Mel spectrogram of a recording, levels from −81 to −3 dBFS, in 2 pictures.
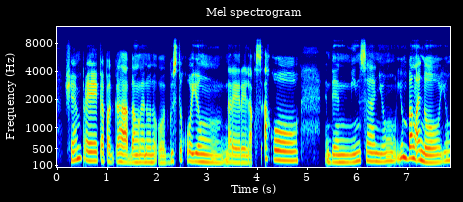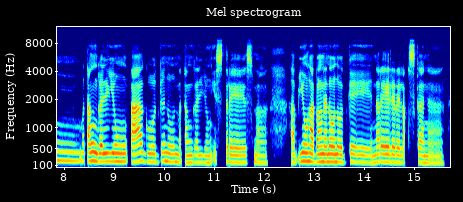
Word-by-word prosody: Siyempre 215 Hz, -2 st, +2 dB
kapagka 190 Hz, -2 st, +2 dB
habang 175 Hz, 0 st, -1 dB
nanonood, 175 Hz, -, -3 dB
gusto 200 Hz, +6 st, 0 dB
ko 210 Hz, -, -4 dB
yung 180 Hz, -3 st, 0 dB
nare-relax 165 Hz, -1 st, -2 dB
ako, 220 Hz, -4 st, +2 dB, 0.5 s
and 175 Hz, -, -5 dB
then 175 Hz, 0 st, 0 dB
minsan 200 Hz, +2 st, 0 dB
'yung 105 Hz, -, -3 dB
'yung 285 Hz, -1 st, +2 dB
bang 275 Hz, -3 st, +6 dB
ano, 175 Hz, -3 st, +3 dB
'yung 210 Hz, 0 st, -5 dB
matanggal 200 Hz, -1 st, +3 dB
'yung 195 Hz, -1 st, +1 dB
pagod 190 Hz, +1 st, +2 dB
ganun, 195 Hz, -2 st, -2 dB
matanggal 170 Hz, -1 st, -5 dB
yung 165 Hz, 0 st, -6 dB
stress 170 Hz, -1 st, -2 dB
ma 165 Hz, 0 st, -7 dB, 0.5 s
um, 175 Hz, -, -1 dB
yung 200 Hz, +1 st, +3 dB
habang 185 Hz, -1 st, +4 dB
nanonood 185 Hz, -2 st, +2 dB
ka 190 Hz, -, -5 dB
eh, 175 Hz, -2 st, -3 dB
nare-relax 180 Hz, 0 st, 0 dB
ka 170 Hz, -1 st, -2 dB
na 80 Hz, -, -6 dB
185 Hz, 130 wpm, -23 LUFS, 170-200 Hz, 0.5 s, bang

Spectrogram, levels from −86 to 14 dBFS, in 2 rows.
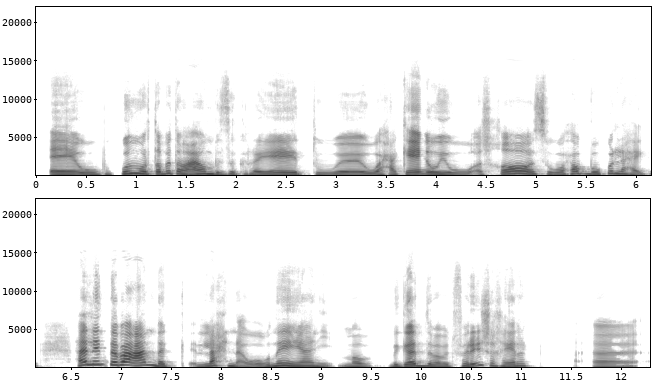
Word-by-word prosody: آآ 200 Hz, -1 st, +2 dB
وبتكون 200 Hz, -, -1 dB
مرتبطة 285 Hz, +1 st, 0 dB
معاهم 255 Hz, +4 st, +3 dB
بذكريات 215 Hz, 0 st, -1 dB
و 180 Hz, -1 st, -7 dB, 0.3 s
وحكاوي 225 Hz, +6 st, 0 dB
وأشخاص 240 Hz, -, -1 dB
وحُب 245 Hz, +6 st, -4 dB
وكلّ 275 Hz, +5 st, -2 dB
حاجة، 235 Hz, +5 st, -8 dB, 0.4 s
هل 395 Hz, -, +6 dB
أنت 385 Hz, -3 st, +3 dB
بقى 375 Hz, -5 st, +10 dB
عندك 305 Hz, -9 st, 0 dB, 0.2 s
لحن 255 Hz, +2 st, -1 dB
أو 165 Hz, +2 st, -7 dB
أغنية 255 Hz, +3 st, +2 dB
يعني، 220 Hz, -8 st, -3 dB
ما 190 Hz, -2 st, -6 dB, 0.2 s
بجد 235 Hz, +5 st, +2 dB
ما 210 Hz, -4 st, -2 dB
بتفارقش 255 Hz, -, -3 dB
خيالك؟ 245 Hz, +1 st, -4 dB, 0.6 s
آآ، 165 Hz, -1 st, -9 dB
230 Hz, 120 wpm, -24 LUFS, 195-265 Hz, 0.6 s, بقى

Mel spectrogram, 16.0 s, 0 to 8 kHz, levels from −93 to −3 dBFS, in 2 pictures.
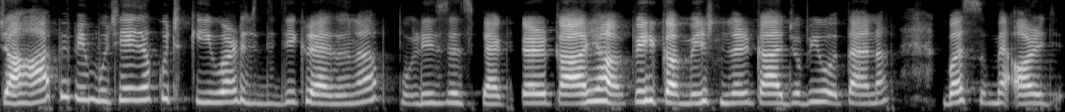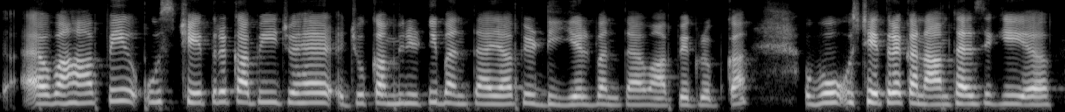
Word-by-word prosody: जहाँ 255 Hz, +3 st, +6 dB
पे 420 Hz, -, -1 dB
भी 350 Hz, -, 0 dB
मुझे 325 Hz, 0 st, -1 dB
जब 335 Hz, +1 st, +1 dB
कुछ 360 Hz, -1 st, -4 dB
कीवर्ड्स 275 Hz, -1 st, -1 dB
द 235 Hz, 0 st, -14 dB
दिख 280 Hz, +1 st, -7 dB
रहे 240 Hz, -4 st, +4 dB
थे 230 Hz, +1 st, -6 dB
ना 275 Hz, +5 st, -1 dB, 0.2 s
पुलिस 245 Hz, +1 st, -7 dB
इंस्पेक्टर 245 Hz, -1 st, +1 dB
का 240 Hz, 0 st, +10 dB
या 305 Hz, -4 st, +8 dB
फिर 290 Hz, +3 st, +6 dB
कमिश्नर 255 Hz, +1 st, +3 dB
का 250 Hz, -1 st, +6 dB
जो 255 Hz, -, -4 dB
भी 270 Hz, +3 st, -8 dB
होता 260 Hz, -2 st, -1 dB
है 240 Hz, -1 st, +2 dB
ना, 265 Hz, +3 st, -5 dB, 0.4 s
बस 285 Hz, +4 st, +2 dB
मैं 260 Hz, +1 st, -2 dB
और 240 Hz, +1 st, +4 dB, 0.4 s
अ, 235 Hz, -, +2 dB
वहाँ 250 Hz, +2 st, 0 dB
पे 305 Hz, 0 st, -2 dB
उस 280 Hz, 0 st, -10 dB
क्षेत्र 270 Hz, +1 st, -1 dB
का 275 Hz, -2 st, +3 dB
भी 275 Hz, 0 st, -5 dB
जो 265 Hz, -, -3 dB
है 260 Hz, 0 st, -2 dB
जो 240 Hz, -, -9 dB
कम्युनिटी 240 Hz, +1 st, -4 dB
बनता 240 Hz, -3 st, -5 dB
है 225 Hz, 0 st, -1 dB
या 220 Hz, 0 st, 0 dB
फिर 245 Hz, +1 st, -7 dB
डीएल 210 Hz, 0 st, -5 dB
बनता 205 Hz, -2 st, -6 dB
है 200 Hz, -, -3 dB
वहाँ 195 Hz, -2 st, -4 dB
पे 200 Hz, -, -3 dB
ग्रुप 190 Hz, -1 st, -10 dB
का 225 Hz, -, -2 dB, 0.5 s
वो 250 Hz, +4 st, 0 dB
उस 265 Hz, -, -7 dB
क्षेत्र 265 Hz, -1 st, +3 dB
का 250 Hz, -, +5 dB
नाम 215 Hz, -1 st, +1 dB
था। 235 Hz, -, +6 dB
जैसे 225 Hz, +2 st, -6 dB
कि 225 Hz, -1 st, -3 dB
अ, 210 Hz, 0 st, 0 dB
250 Hz, 220 wpm, -24 LUFS, 230-275 Hz, 0.5 s, का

